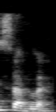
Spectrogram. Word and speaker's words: Seble: Did I pronounce it okay? Sebil. Yeah, you're fine. You can call me Seble.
